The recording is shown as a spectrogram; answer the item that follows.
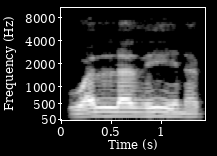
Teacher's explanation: لام مشدد ہے، 2 مرتبہ پڑھا جاتا ہے، لام کو باریک پڑھیں گے.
